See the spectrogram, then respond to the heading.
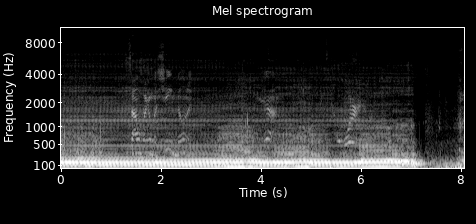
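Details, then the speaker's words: Shower, likely on the cold-water supply: loud steady low hum with a rattling drone while water flows, pitch changing, then dropping away when shut off; water hammer, suspected from a slightly clogged fixture restricting flow. "do it guys if you ever hear that noise that's what a water hammer sounds like that's whether it's called its water hammers when that the water goes through the pipes can't make it quite through"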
